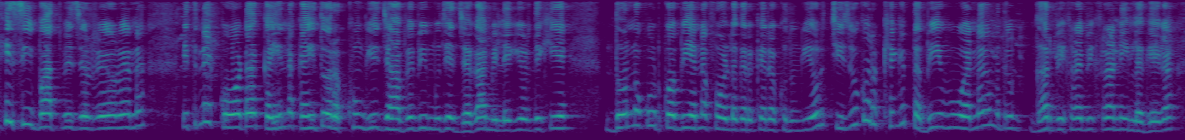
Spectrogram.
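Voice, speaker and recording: A woman's voice: high-pitched, moderate pace, mellow. A woman, narrating her daily chores in a casual, homely vlog. She chats easily, laughs often and keeps leaning on the little filler 'है ना'. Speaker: homemaker vlogger, mother.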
